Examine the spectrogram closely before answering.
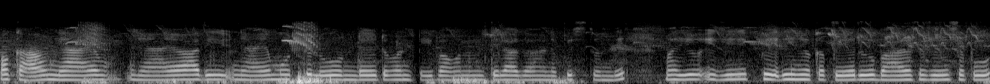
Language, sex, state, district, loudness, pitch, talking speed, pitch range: Telugu, female, Andhra Pradesh, Chittoor, -21 LUFS, 215 Hz, 80 wpm, 205-220 Hz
